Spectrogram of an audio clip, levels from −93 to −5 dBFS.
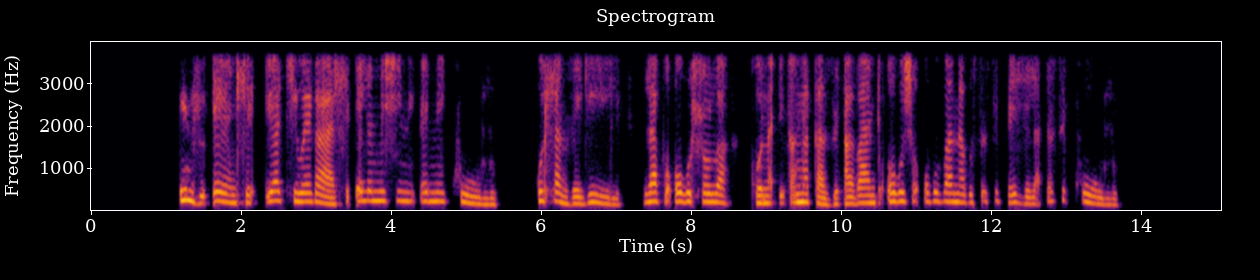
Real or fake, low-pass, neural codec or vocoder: fake; 3.6 kHz; codec, 32 kHz, 1.9 kbps, SNAC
